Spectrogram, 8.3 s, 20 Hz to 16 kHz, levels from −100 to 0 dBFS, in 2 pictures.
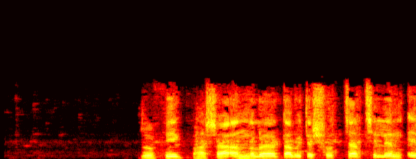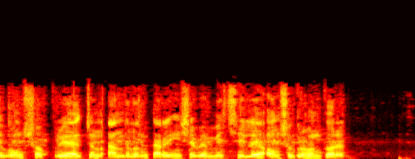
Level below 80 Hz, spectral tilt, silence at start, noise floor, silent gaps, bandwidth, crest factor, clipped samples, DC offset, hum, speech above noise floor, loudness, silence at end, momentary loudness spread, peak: -62 dBFS; -3.5 dB/octave; 1.4 s; -75 dBFS; none; 8 kHz; 16 dB; under 0.1%; under 0.1%; none; 58 dB; -17 LUFS; 0.15 s; 6 LU; -2 dBFS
